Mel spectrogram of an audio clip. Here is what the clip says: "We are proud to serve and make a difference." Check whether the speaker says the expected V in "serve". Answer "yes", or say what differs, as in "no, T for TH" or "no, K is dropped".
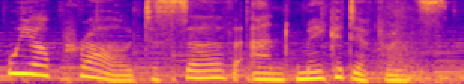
yes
